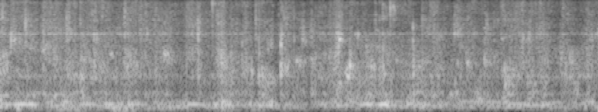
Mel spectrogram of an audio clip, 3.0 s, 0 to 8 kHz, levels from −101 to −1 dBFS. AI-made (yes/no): yes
